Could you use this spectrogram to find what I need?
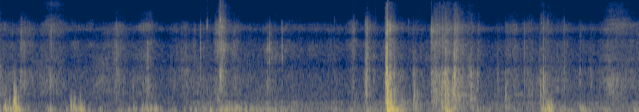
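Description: A foot kicks a football with a dull thud.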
